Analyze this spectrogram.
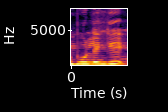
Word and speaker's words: बॉल: इसे ना हम बाल बोलेंगे ना ही बोल बोलेंगे, इस चंद्र के आधार पर हम इसका उच्चारण करेंगे बॉल।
